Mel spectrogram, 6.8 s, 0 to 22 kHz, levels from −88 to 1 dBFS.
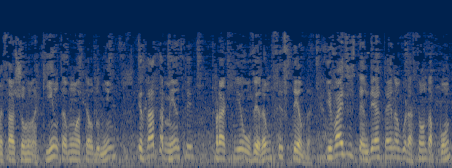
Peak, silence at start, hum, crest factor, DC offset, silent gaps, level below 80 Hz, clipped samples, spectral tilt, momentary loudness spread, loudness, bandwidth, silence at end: -12 dBFS; 0 s; none; 18 dB; under 0.1%; none; -54 dBFS; under 0.1%; -5.5 dB/octave; 7 LU; -30 LUFS; 11.5 kHz; 0 s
